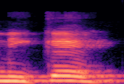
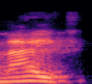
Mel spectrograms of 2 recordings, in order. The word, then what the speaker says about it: Nike: las zapatillas deportivas pero no son Nike se llaman nique que significa Victoria vencer en griego eh Por tanto las cosas tienen una explicación mucho más clara en inglés no existe la lo lo pronuncian al anglosajón a Nike pero de Nike nada es ni qué eh que significa vencer Victoria Y eso significa que si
